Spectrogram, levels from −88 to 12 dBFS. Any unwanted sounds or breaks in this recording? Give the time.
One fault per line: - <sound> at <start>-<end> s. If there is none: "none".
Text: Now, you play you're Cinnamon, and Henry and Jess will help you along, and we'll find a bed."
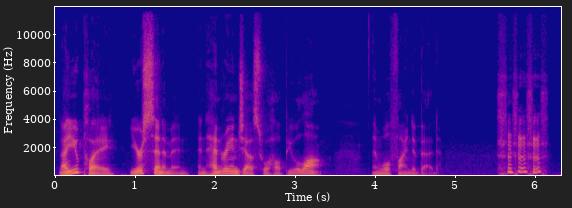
- laugh at 5.5-6.2 s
